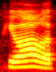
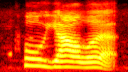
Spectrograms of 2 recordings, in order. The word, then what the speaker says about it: Puyallup: But when I first moved out there, I didn't call it Puyallup. I called it Pull Y'all Up.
